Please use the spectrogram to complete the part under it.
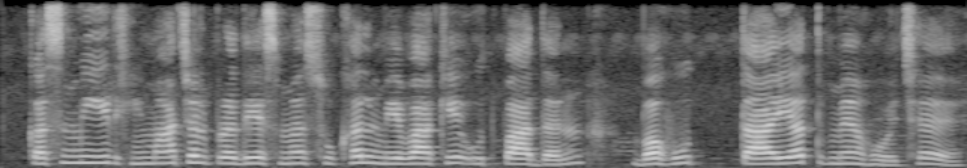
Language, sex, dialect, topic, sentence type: Maithili, female, Eastern / Thethi, agriculture, statement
